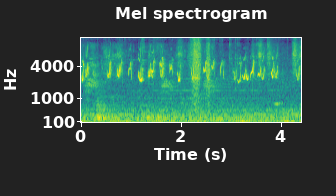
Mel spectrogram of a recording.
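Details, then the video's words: Chicken chicks on a roof keep up an unbroken stream of thin, high peeps, each sliding downward, overlapping from many birds, with a short noisy rustle midway. "Adorable Chicks Chirping Sounds"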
